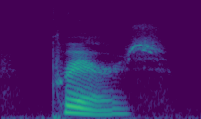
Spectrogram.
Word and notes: prayers: American English

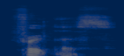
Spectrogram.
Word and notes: fruitless: Australian English

